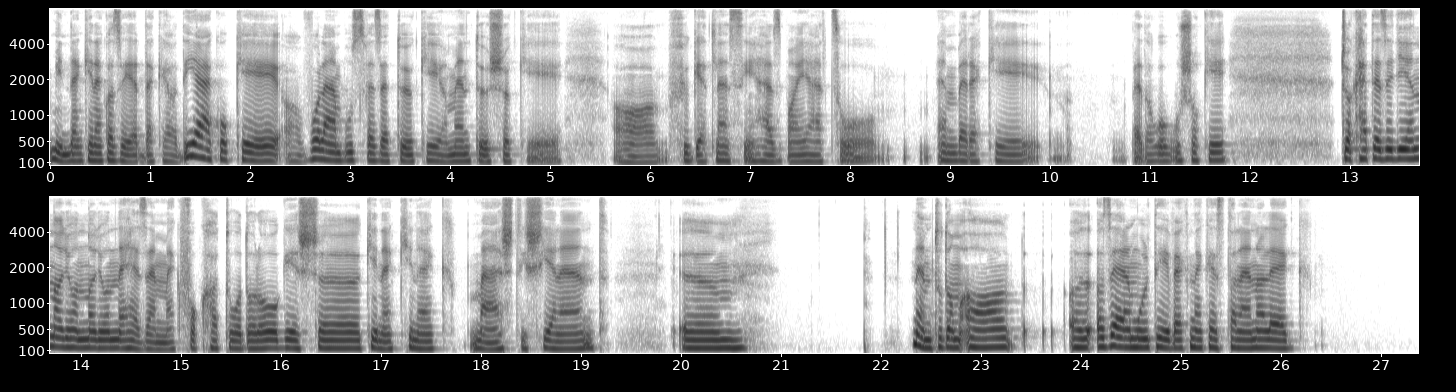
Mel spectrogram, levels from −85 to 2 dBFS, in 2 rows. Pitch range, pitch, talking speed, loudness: 135-160 Hz, 150 Hz, 85 wpm, -21 LUFS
